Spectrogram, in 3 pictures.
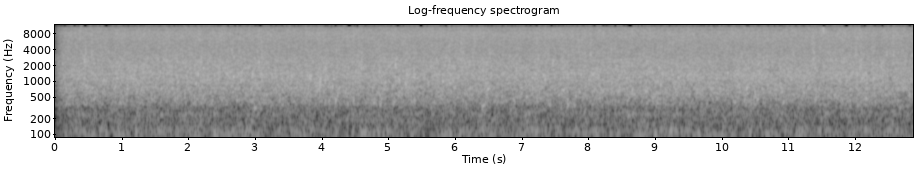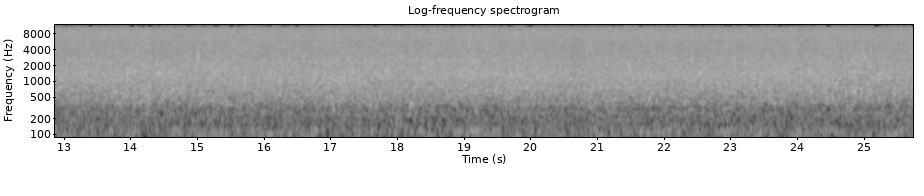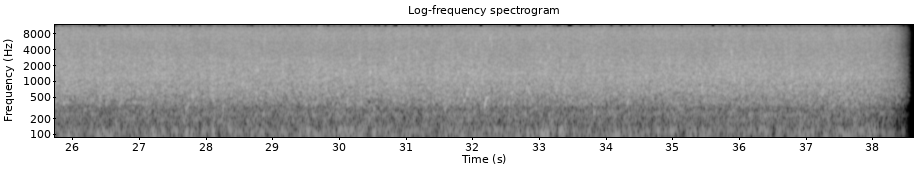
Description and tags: Close recording of waterfall in Gortin Glen Forest Park in winter.
Captured with Zoom H5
